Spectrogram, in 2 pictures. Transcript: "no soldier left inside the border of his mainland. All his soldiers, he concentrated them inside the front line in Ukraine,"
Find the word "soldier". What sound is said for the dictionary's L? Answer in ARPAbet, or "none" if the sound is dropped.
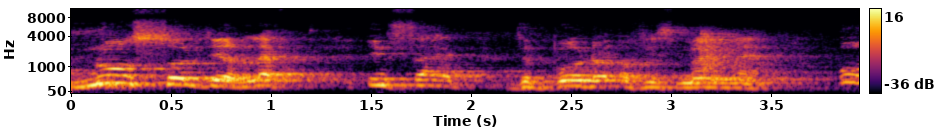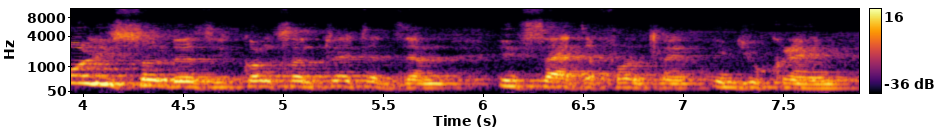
L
